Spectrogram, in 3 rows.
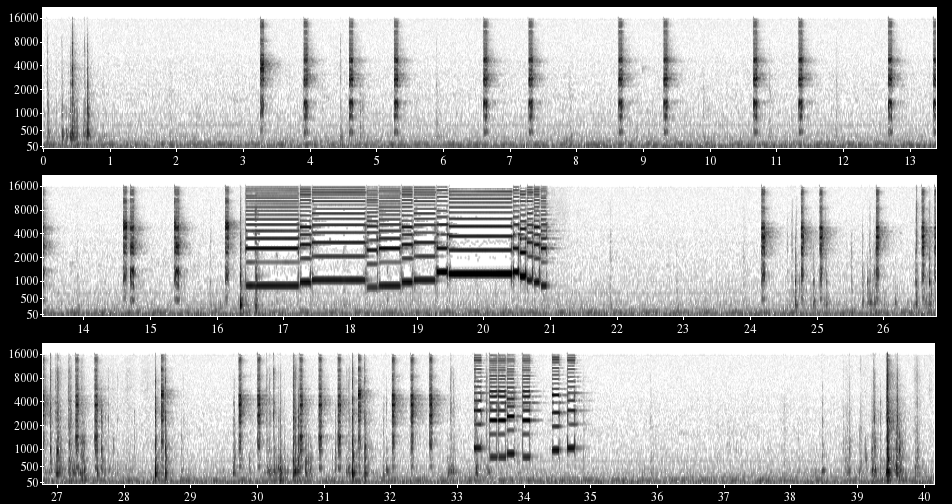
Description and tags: Old electronic game called "Caveman" made by Tomy this specimen was sold at Radio Shack. It's actually not a handheld as it resembles a miniature arcade console mixed with a TRS-80.
electronic, hanheld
